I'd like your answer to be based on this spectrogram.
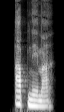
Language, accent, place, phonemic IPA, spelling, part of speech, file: German, Germany, Berlin, /ˈapneːmɐ/, Abnehmer, noun, De-Abnehmer.ogg
- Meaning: consumer, buyer (of male or unspecified sex)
